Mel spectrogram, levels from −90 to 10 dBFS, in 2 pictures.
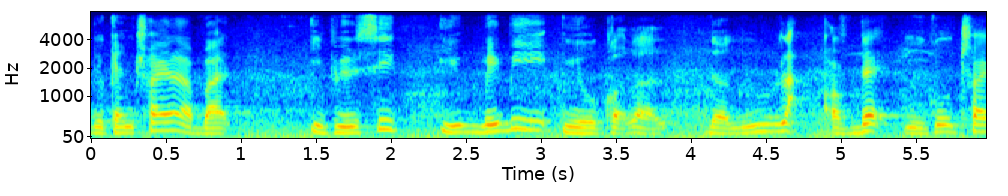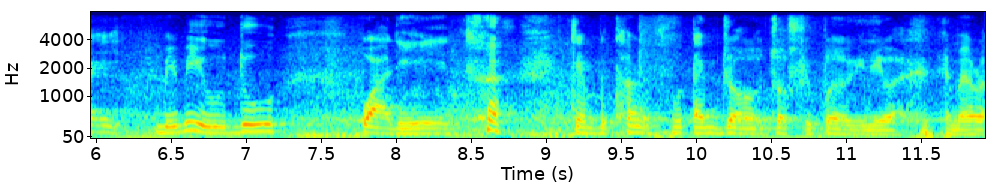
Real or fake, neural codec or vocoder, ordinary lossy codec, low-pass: real; none; none; 7.2 kHz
